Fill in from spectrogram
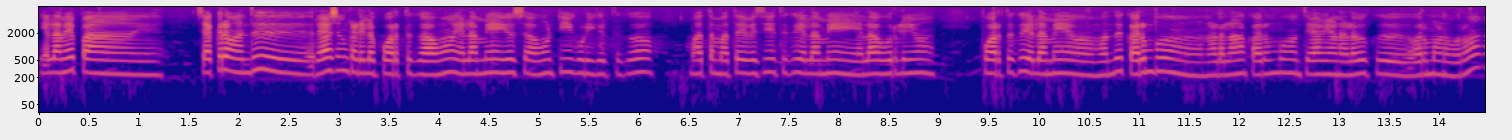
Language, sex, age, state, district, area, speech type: Tamil, female, 30-45, Tamil Nadu, Tiruvannamalai, rural, spontaneous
